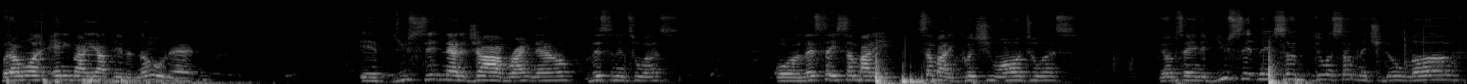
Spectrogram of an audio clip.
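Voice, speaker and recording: A man's voice: high-pitched, steady tone, moderate pace. A man hosting a casual group show with frat-bro buddy hype, speaking emphatically and repeating phrases. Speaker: host of a pregame show. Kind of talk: casual hyped group banter to viewers. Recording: roomy echo, clear background noise.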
